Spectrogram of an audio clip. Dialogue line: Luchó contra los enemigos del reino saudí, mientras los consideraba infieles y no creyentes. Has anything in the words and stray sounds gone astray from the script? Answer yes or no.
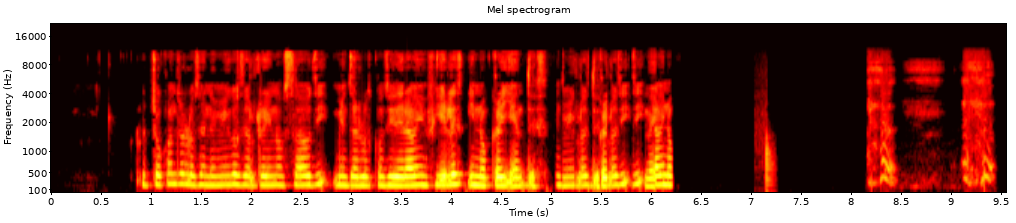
yes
